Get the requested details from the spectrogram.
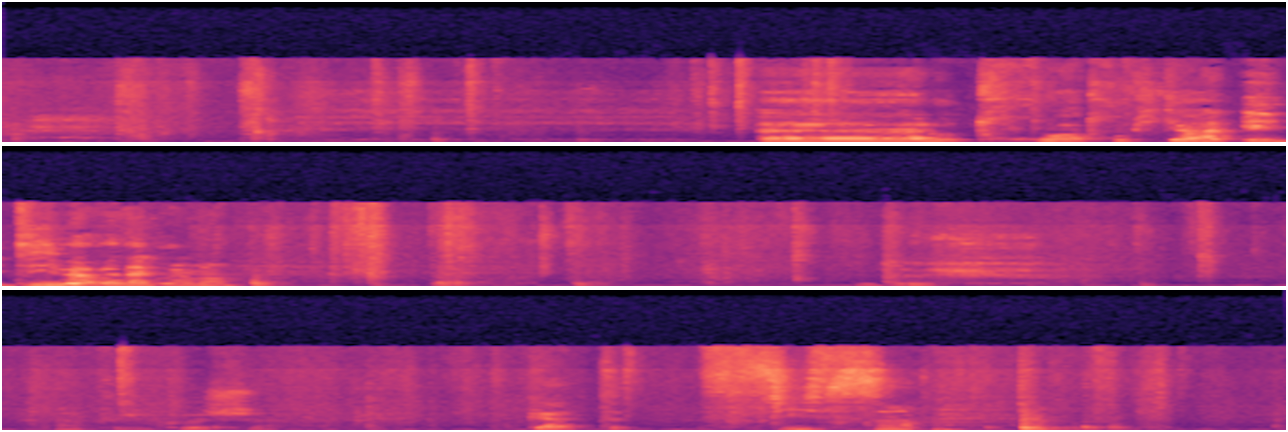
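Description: Small boxes rustle and tap as a woman handles them.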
